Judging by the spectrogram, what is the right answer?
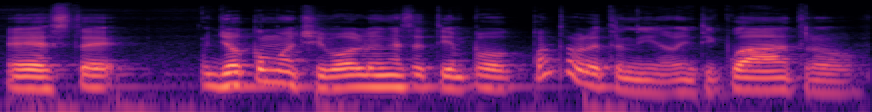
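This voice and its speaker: Animated man telling stories. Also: mid-range voice, normal speed. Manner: animated, laughing, acts out dialogue. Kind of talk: casual storytelling chat.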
